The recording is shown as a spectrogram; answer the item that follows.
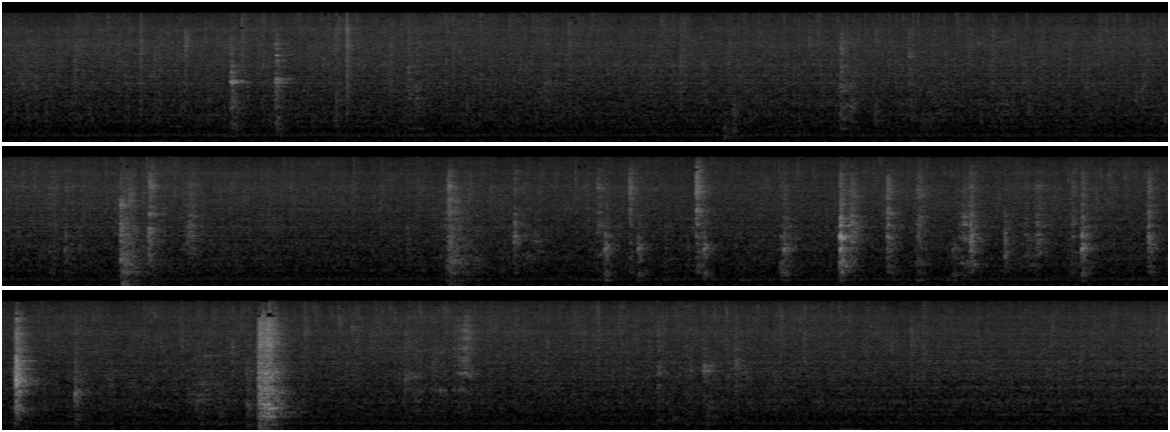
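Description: Kimchi frying with onion and carrot in a pan, a steady low sizzle. From about ten seconds in come scattered short clicks and knocks of kitchenware being handled, the loudest a sharp knock about three-quarters of the way through.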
